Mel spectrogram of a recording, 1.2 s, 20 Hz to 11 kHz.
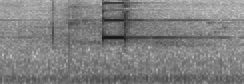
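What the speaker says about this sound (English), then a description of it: "So you could see it's only 1 beep" A Nemtek electric fence energizer keypad gives a single short, clear electronic beep, brief and close, after a couple of faint key-press taps in a quiet room.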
